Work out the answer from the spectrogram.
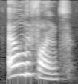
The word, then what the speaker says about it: elephant: elephant. 코가 긴 동물이죠. 코끼리를 영어로 elephant라고 합니다. PH인데 발음이 이상해요 라고 생각하지 말고 PH는 F 발음이 난다고 했어 라는 거 꼭 기억하셨으면 좋겠어요.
